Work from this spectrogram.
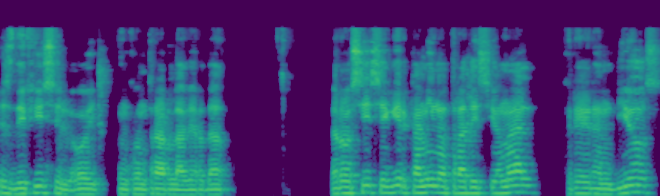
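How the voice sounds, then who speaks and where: Very slow and marked by long, frequent pauses, a man's medium-pitched voice keeps a fairly even intonation. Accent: non-native. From Russia. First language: Russian (speaking Spanish). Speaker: lecturer, speaker. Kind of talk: Q&A after a lecture. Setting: online video call. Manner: halting, many fillers.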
